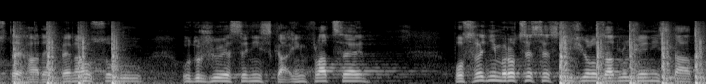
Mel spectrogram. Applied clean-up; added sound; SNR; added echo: none; Knock; 2 dB; none.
